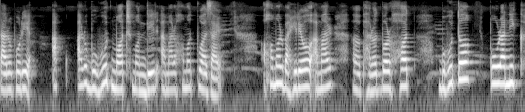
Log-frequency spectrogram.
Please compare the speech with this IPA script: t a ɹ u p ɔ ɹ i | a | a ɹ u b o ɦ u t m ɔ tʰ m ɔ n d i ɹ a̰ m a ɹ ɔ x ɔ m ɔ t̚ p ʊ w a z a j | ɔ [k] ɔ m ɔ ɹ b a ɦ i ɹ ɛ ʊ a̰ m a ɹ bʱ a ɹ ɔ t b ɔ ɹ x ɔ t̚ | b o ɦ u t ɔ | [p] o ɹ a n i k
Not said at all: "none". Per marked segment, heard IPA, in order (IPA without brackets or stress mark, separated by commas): x, p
